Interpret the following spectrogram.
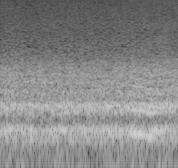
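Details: Colony hum of European dark bees inside an abandoned hive being restored, a dense, even, low drone with no pauses, steady for the whole moment and free of other sounds.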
